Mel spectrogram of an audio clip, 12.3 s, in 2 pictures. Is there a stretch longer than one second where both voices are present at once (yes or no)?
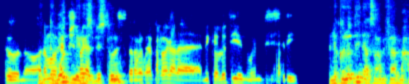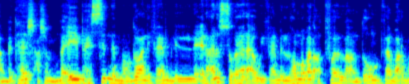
yes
